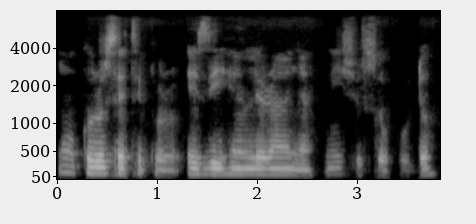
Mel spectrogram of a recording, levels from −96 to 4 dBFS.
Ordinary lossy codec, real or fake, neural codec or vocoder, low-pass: AAC, 32 kbps; real; none; 7.2 kHz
